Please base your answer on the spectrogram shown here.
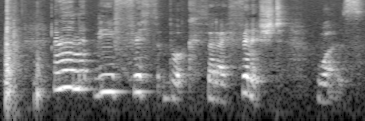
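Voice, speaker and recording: A woman's voice: on the high side, lively intonation, drawn-out words. A teenage girl chatting casually about books she read this month, rambling with self-deprecating asides. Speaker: book vlogger. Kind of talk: casual monthly reading wrap-up. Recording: roomy, slightly distant, faint hiss.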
